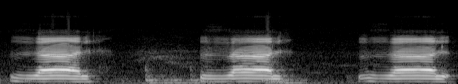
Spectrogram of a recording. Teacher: جب آپ کی زبان کی نوک آگے والے اوپر والے جو دانت ہیں ان کی نوک سے ٹکرائے تو یہ لفظ ادا ہوتا ہے زال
